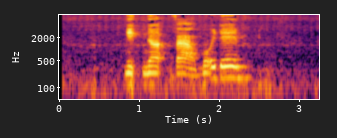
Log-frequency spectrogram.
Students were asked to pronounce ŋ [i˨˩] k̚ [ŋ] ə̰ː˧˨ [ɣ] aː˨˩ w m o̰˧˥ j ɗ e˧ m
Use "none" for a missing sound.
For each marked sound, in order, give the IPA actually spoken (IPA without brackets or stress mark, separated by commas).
i˨˩, ŋ, v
